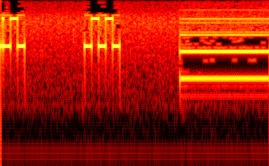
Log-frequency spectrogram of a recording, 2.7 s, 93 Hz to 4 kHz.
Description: Five-tone selective call (ZVEI), heard as quick runs of five tones, tones of about 70 ms. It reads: 44444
